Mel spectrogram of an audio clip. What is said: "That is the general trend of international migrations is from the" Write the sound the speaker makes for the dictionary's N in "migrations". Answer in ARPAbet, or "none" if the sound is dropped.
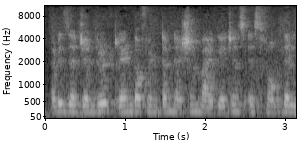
none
